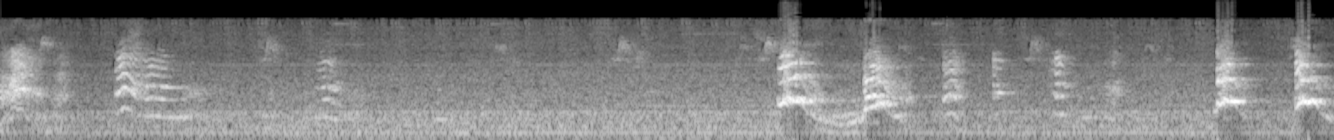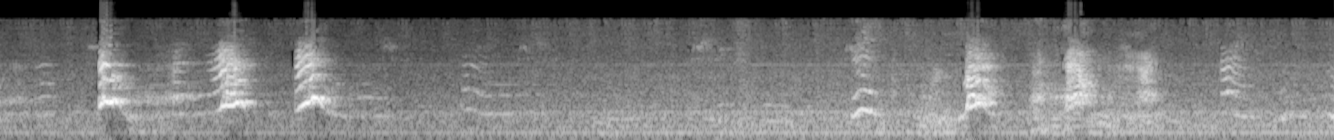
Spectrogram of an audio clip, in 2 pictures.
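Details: Dachshund puppy play battle between red and black-and-tan littermates. Scattered yips give way to a busy, irregular series of sharp high barks and squeals, roughly two or three a second at its peak. Faint background hum.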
